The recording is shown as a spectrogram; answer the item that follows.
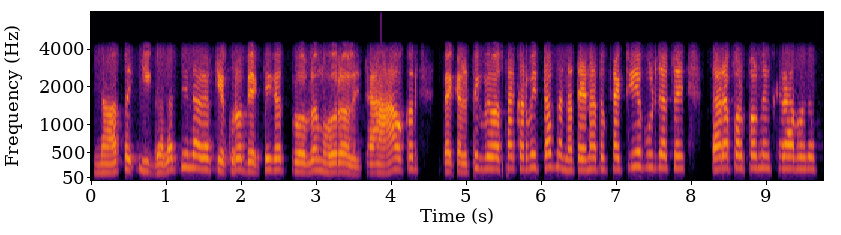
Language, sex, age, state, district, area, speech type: Maithili, male, 30-45, Bihar, Sitamarhi, rural, conversation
